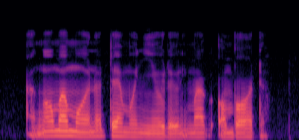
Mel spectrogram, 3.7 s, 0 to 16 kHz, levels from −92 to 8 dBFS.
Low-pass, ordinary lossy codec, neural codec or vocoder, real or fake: 7.2 kHz; none; none; real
